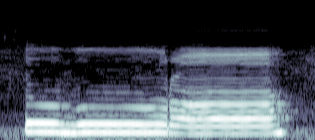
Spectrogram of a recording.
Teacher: دو زبر کی تنوین تھی، ایک الف سے بدل دیا، وقف الابدال کیا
